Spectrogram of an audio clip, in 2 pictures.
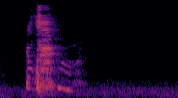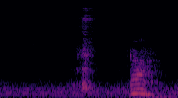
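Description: One loud, forceful sneeze, then a softer sneeze-like burst and a short voiced sound in a quiet room.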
